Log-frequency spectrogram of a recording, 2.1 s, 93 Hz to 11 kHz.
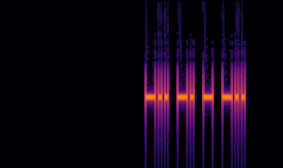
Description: Morse code, heard as a keyed tone, about 50 wpm, 700 Hz. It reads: DNTD
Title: All Cut Numbers - 4-Digit 50wpm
